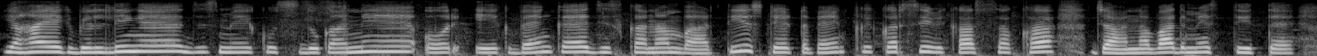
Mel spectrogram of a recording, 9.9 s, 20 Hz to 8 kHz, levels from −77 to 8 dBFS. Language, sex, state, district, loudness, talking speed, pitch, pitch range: Marwari, female, Rajasthan, Churu, -16 LUFS, 145 wpm, 240 Hz, 230-260 Hz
